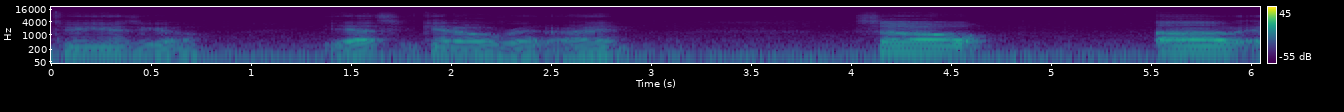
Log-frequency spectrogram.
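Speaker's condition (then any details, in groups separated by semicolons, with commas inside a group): Cerebral palsy; able to speak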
